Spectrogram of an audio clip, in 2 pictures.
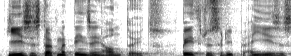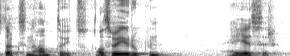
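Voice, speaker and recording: A man's voice: medium pitch, little pitch movement, moderate pace, vocal fry. Earnest man preaching a sermon. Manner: earnest, reassuring, rises in volume for dramatic quotes.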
